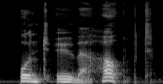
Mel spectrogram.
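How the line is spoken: Plain. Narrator (German): sagte er

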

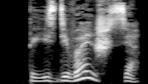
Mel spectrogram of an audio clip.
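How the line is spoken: Hissing. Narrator (Russian): Его шипение

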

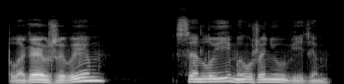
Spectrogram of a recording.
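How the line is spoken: Sighing. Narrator (Russian): вздохнул Бурдо

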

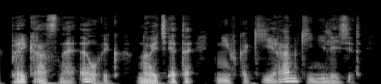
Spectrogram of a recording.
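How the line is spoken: Quiet, serious, gloomy. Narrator (Russian): тихо, серьезно сказал помрачневший красавчик

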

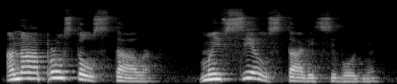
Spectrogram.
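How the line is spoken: Plain. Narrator (Russian): сказала Марина

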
